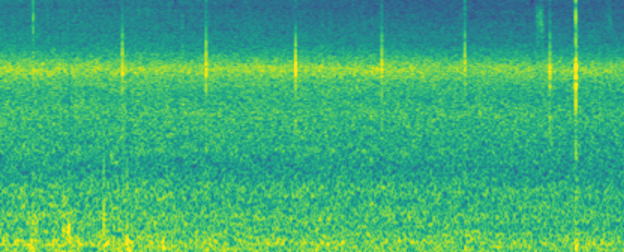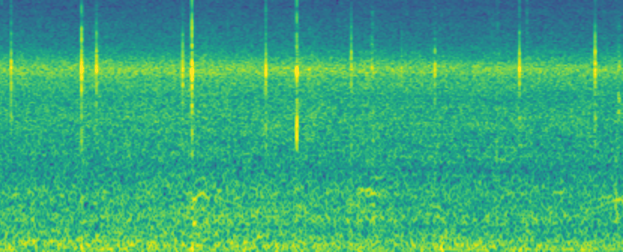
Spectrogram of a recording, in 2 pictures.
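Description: Wind buffeting the microphone, a heavy steady low rumble, with a scattering of short sharp knocks from the basketball game on the outdoor court.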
